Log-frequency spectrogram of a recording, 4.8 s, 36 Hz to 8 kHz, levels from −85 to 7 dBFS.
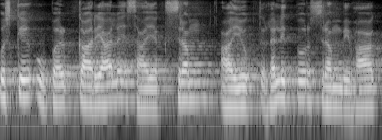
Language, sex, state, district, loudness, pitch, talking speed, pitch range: Hindi, male, Uttar Pradesh, Lalitpur, -14 LUFS, 150 Hz, 125 wpm, 135-170 Hz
